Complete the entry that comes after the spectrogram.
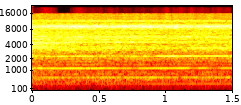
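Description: A power drill runs continuously with a loud, steady whine that stays at one pitch for the whole moment, with no talking.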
